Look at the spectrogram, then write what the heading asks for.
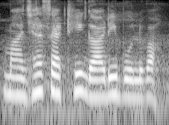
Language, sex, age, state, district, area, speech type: Marathi, female, 45-60, Maharashtra, Palghar, urban, read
